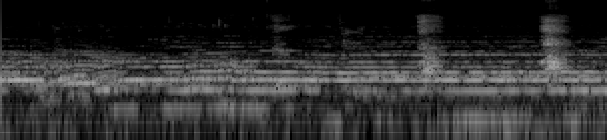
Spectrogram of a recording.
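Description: Maghrib call to prayer (adhan) sung by a man over a mosque loudspeaker, one long held, slowly wavering note with a few hissing consonants in the second half.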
